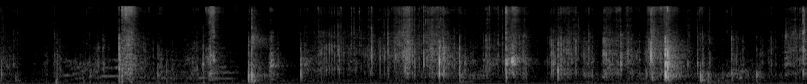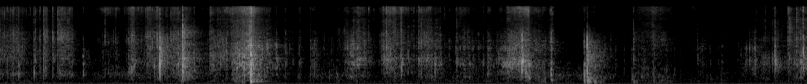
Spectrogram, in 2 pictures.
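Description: Product packaging being torn open and crinkled by hand: a cardboard broadhead package ripped apart, then the shiny wrapping around the broadheads unfolded, in irregular crackling rustles with sharper tearing bursts now and then.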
